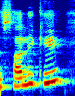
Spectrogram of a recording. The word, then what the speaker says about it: slow: इसको आधा सा लिखे, यल को ला, ठीक है। ओ है तो ला पे ओ की मात्रा और डब्लू हो गया, तो डब्लू यहाँ पे साइलेंट है।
